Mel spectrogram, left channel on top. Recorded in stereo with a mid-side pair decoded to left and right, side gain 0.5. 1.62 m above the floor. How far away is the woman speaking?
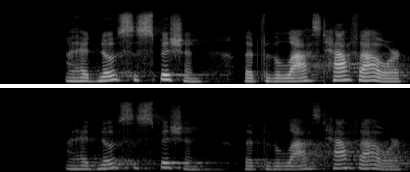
About 1.2 m.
